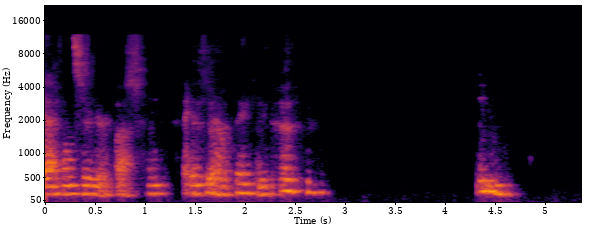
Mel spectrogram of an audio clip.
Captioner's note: chuckling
